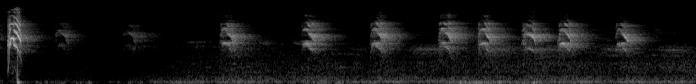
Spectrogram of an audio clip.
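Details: A green Indian ringneck gives a sharp opening squawk, then a series of harsh, raspy high chirps repeated about every half second, growing steadily in rhythm.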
